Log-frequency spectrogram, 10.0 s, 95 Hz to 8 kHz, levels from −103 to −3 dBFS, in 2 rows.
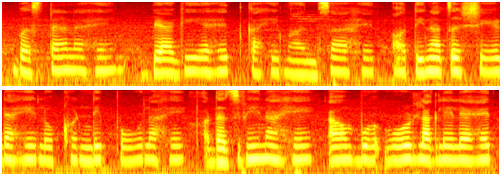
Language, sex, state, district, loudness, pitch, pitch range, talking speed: Marathi, female, Maharashtra, Chandrapur, -19 LUFS, 205 Hz, 200-210 Hz, 120 wpm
